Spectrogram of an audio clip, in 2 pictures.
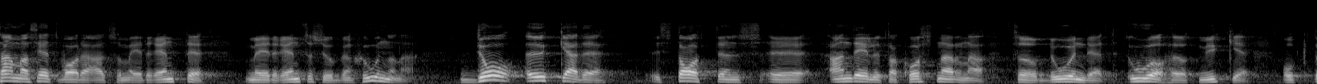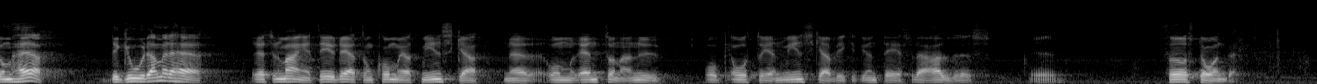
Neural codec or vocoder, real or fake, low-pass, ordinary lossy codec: vocoder, 44.1 kHz, 80 mel bands, Vocos; fake; 7.2 kHz; none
